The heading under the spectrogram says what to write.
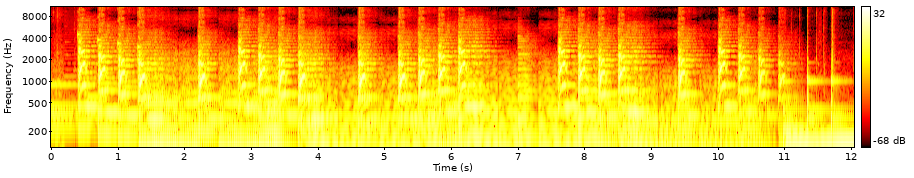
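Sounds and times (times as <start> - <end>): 
dogs barking and yipping: 0.4 - 1.6, 2.2 - 6.5, 9.4 - 11.1
sustained musical bass line like a playful jingle: 1.2 - 12.0.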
